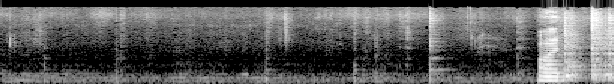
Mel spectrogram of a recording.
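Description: Boiled macaroni being tipped from a dish into a plastic mixing bowl of dressed shredded salad, with faint, scattered clicks and scrapes of the dish against the bowl. A woman says one word near the end.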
